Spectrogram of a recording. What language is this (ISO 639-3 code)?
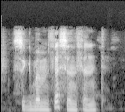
kab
